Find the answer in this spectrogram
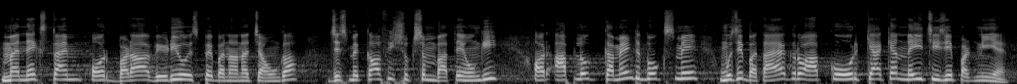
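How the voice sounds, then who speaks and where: A man with a fairly high, clear voice teaches a grammar lesson at an unhurried pace. He repeats sounds deliberately for his students. A long reverb hangs behind him.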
